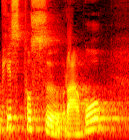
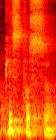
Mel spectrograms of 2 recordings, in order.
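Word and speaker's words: πιστός: 그리스어 단어는 이렇게 생겼고요 발음은 피스토스라고 읽습니다 피스토스 이게 믿음이란 단어거든요 그래서이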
